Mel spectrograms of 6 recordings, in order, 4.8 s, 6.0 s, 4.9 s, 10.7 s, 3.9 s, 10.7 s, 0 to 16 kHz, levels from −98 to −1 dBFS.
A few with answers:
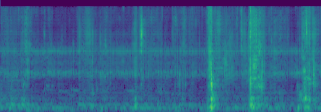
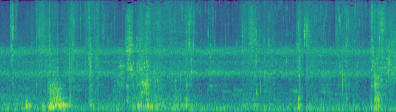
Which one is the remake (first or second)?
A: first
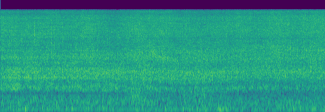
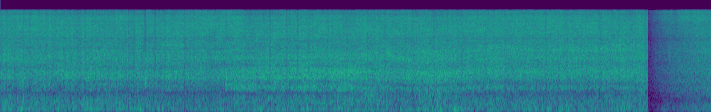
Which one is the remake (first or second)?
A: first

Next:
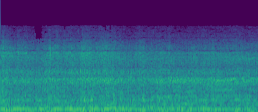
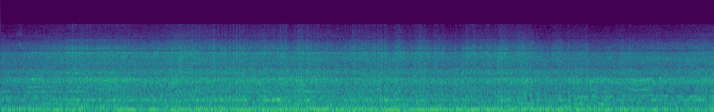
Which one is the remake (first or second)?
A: first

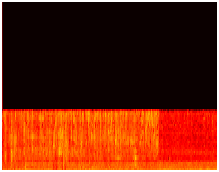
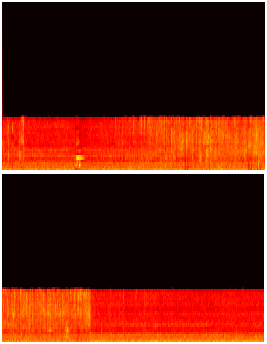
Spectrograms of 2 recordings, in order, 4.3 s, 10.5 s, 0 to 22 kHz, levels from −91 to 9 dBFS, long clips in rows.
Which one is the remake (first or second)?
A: second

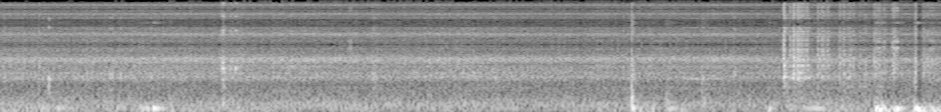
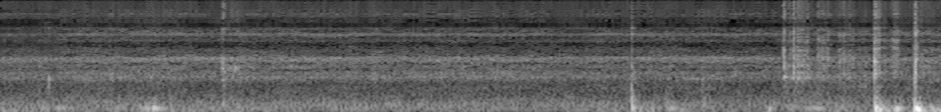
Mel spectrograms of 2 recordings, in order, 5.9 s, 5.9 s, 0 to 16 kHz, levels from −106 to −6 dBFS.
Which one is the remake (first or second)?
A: second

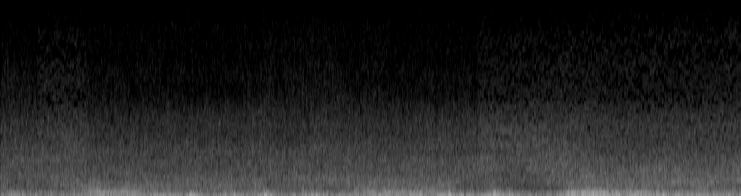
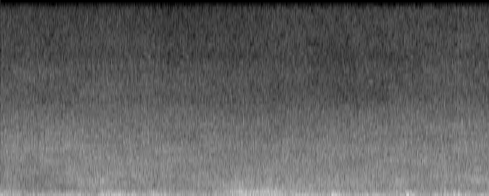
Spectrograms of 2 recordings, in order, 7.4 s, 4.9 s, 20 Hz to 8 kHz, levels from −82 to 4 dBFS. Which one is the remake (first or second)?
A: second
